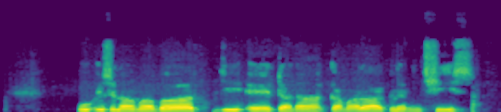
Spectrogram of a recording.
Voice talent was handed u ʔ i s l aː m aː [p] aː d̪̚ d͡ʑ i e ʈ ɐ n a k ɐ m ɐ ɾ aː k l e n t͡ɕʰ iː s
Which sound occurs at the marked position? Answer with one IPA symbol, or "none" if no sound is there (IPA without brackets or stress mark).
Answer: b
